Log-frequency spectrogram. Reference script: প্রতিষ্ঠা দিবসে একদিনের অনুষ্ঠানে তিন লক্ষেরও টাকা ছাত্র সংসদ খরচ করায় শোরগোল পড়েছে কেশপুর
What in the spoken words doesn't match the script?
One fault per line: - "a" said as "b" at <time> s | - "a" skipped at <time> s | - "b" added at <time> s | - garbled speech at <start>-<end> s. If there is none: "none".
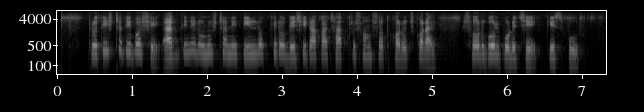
- "বেশি" added at 3.1 s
